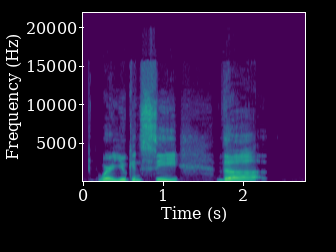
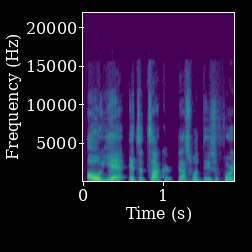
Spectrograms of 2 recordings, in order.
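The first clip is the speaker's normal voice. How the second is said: casual cop explanation; 7 semitones higher, 5 dB louder than usual. Retold or imitated. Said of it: "the police officer was like".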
